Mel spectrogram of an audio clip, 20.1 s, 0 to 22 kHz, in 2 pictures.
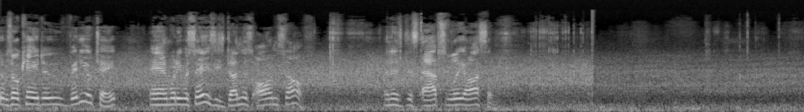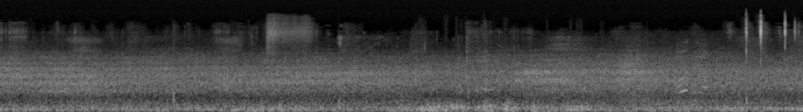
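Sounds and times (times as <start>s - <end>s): wind rumble on microphone: 0.0s - 20.0s.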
